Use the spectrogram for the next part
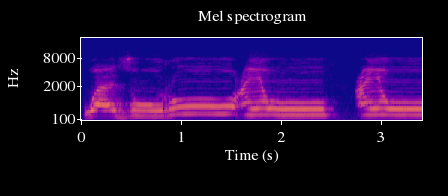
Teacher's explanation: Okey, kat sini dia ada bacaan dengung. Okey, dengung dia sedia nak sebut huruf waw. Jadi waktu kita dengung tu kita sedia nak muncunglah.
